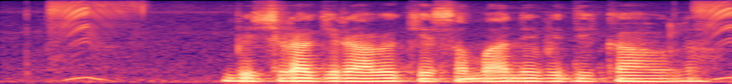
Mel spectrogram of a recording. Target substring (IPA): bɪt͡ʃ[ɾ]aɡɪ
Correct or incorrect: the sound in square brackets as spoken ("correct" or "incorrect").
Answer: incorrect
